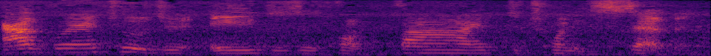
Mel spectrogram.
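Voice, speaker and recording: Audible room echo plus noticeable background noise. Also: woman. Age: 60s. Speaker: bookstore owner. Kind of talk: interview. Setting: bookstore.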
